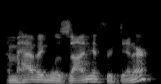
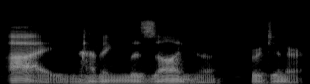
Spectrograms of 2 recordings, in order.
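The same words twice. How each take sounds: First: It is said as a question. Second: It is said in a seductive tone.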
